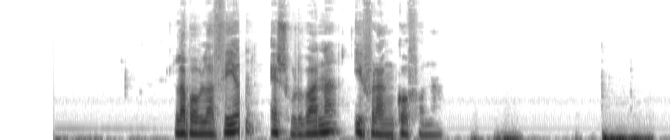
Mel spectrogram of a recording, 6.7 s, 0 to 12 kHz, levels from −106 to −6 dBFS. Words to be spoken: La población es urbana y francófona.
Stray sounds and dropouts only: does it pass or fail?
fail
